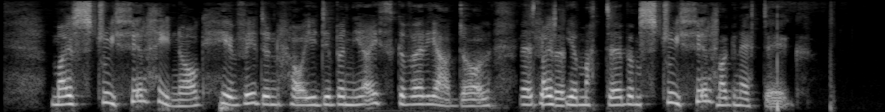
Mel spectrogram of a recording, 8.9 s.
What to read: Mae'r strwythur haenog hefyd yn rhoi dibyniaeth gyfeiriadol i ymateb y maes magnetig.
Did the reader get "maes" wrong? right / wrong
wrong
